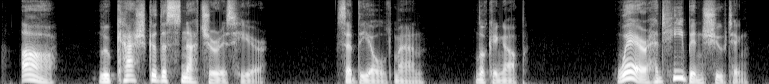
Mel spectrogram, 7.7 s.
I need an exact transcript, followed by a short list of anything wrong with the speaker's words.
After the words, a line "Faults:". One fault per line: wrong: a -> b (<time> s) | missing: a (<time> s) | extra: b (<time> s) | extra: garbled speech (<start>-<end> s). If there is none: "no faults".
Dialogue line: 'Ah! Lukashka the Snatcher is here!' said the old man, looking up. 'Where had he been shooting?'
'Ah! Lukashka the Snatcher is here!' said the old man, looking up. 'Where had he been shooting?'
Faults:
no faults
